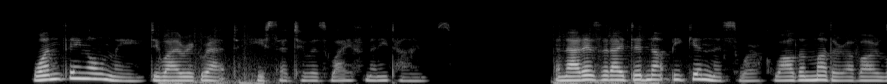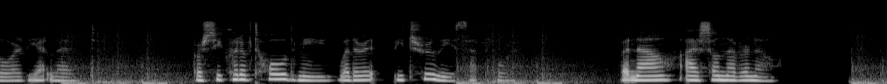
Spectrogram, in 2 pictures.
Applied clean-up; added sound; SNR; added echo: none; Fireworks; 16 dB; none.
